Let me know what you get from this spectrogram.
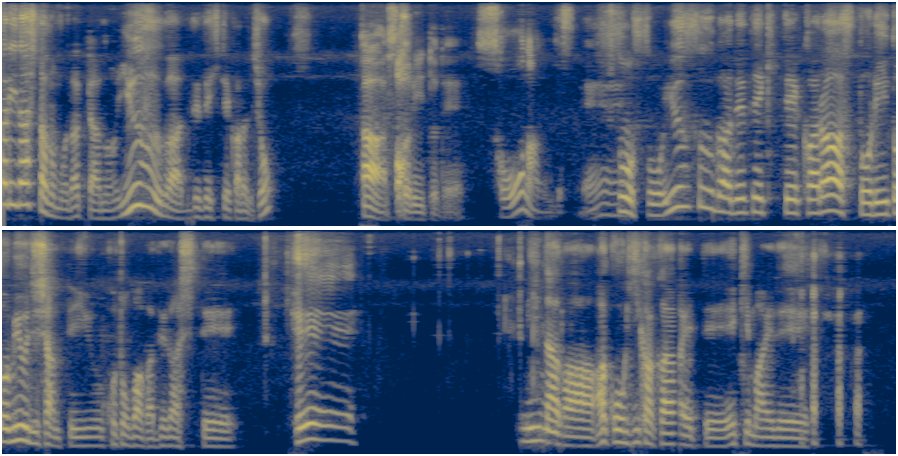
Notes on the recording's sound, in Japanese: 今回もスカイプの収録ですが、ちょっと音質悪目でございます。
